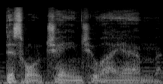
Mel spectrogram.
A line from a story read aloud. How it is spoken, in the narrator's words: I said quietly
